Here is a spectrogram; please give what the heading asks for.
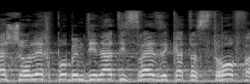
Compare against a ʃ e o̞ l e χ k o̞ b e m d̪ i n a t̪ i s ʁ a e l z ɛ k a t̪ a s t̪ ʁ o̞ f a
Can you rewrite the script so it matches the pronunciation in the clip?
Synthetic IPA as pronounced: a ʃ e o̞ l e χ p o̞ b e m d̪ i n a t̪ i s ʁ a e l z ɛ k a t̪ a s t̪ ʁ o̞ f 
